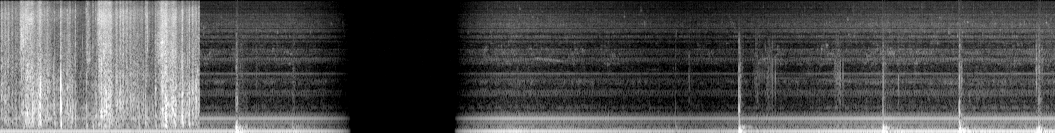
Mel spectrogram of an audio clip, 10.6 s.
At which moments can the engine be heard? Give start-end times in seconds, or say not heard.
0.0-3.5, 4.5-10.5.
